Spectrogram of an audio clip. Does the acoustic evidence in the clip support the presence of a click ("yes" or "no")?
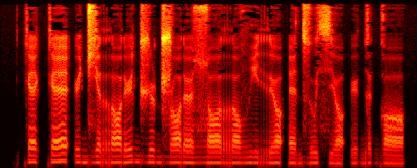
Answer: no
